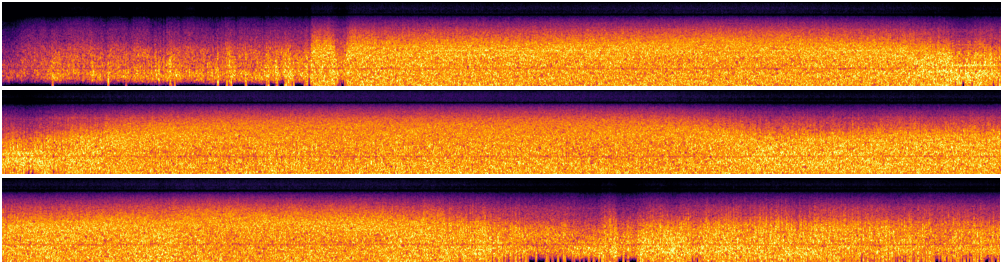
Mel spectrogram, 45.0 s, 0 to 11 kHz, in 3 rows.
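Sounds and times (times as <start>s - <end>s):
rush of airflow and ducted fan: 0.0s - 44.9s.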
